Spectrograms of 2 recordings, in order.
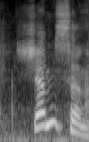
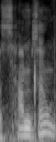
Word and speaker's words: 삼성: 근데 뭔데 하면 샘성 합니다. 삼성 발음이 안 되거든요. A로 나니까 샘성 합니다.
